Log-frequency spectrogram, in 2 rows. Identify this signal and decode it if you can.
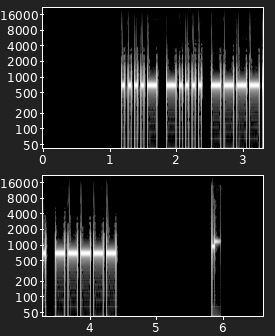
Morse code, heard as a keyed tone, about 25 wpm, 700 Hz. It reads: 4690
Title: Numbers - 4-Digit 25wpm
